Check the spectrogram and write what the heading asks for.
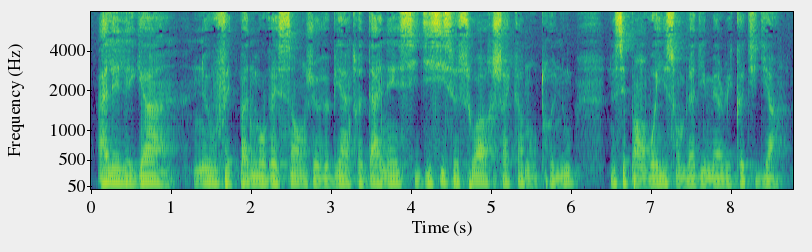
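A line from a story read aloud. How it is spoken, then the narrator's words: Laughing voice. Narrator (French): lança-t-il d'une voix rieuse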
